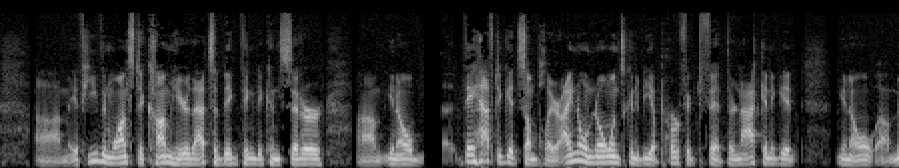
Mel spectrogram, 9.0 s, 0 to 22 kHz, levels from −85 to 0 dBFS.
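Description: Speech with grainy distortion throughout that tracks the signal and turns gritty in quiet passages, likely low bit depth without dither, about 9 bits rounded, with error roughly 40 dB down, unlike steady dither hiss.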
